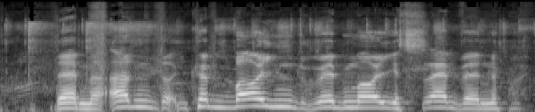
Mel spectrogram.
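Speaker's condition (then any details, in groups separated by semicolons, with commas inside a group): Ataxia; speech recently worse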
